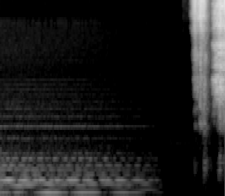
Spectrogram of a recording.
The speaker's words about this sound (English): shuffling my my card deck, I in my my morning meditations for myself, I always pull a couple of cards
